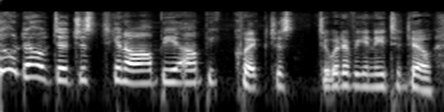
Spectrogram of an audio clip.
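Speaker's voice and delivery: high, hurried imitation of the maid; flustered maid, pitched well up; maid's voice. Voices the maid in his story.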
